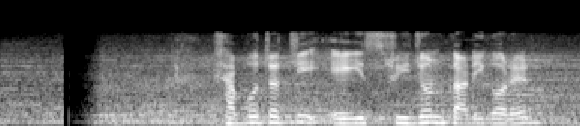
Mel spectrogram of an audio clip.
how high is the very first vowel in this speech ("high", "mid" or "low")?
low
